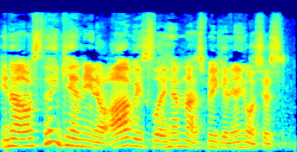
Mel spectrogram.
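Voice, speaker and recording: A man's voice: a little high, fast, sharp tone. A man co-hosting a casual wrestling review podcast, talking in a laid-back, blunt way with lots of fillers. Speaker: podcast co-host.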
